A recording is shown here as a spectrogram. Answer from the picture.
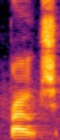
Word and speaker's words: brooch: And then in a word like brooch, you're going to hear the o, which will make it a long o sound.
